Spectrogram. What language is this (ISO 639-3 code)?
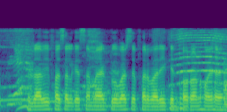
mai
